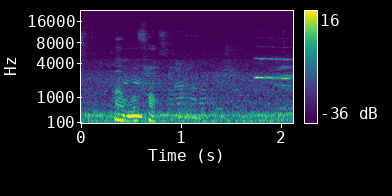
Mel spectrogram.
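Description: Steady low machine hum of running laboratory equipment, with a brief murmur of a voice about half a second in and a high electronic beep starting near the end.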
